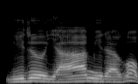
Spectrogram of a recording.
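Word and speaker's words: מרים: 자, 미리암은 히브리어로 미르얌이라고 발음하죠.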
